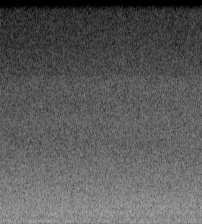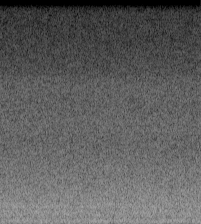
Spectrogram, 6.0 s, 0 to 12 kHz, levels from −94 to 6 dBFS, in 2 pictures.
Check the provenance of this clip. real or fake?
real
